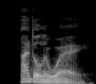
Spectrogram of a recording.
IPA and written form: ˈaɪdl əˈweɪ (idle away)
